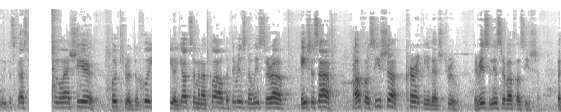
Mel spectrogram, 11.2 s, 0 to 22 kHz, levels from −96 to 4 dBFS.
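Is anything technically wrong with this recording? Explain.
Yes, there are two rebuffering stalls, at 0.57–1.04 s and 3.03–3.40 s. The player ran dry on downloaded audio and paused until more arrived, so the sound drops to silence, then picks up exactly where it left off, adding roughly 0.47 s and 0.37 s.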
